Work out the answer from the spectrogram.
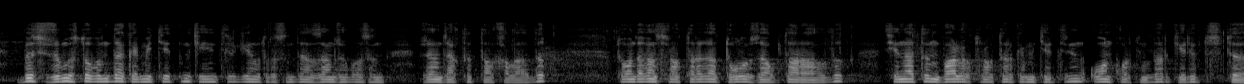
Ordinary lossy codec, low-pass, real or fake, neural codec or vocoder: none; 7.2 kHz; real; none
